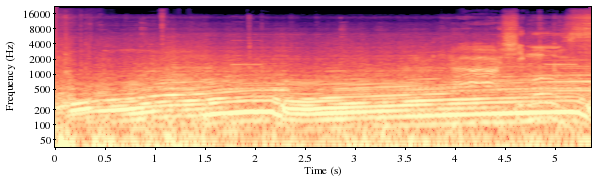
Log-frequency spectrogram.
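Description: A Lexus GSF sedan accelerating hard, its engine rising in pitch through the gears with a brief shift dip, loud and close, lasting several seconds.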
